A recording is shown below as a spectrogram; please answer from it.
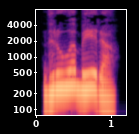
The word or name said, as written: ಧ್ರುವಬೇರ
